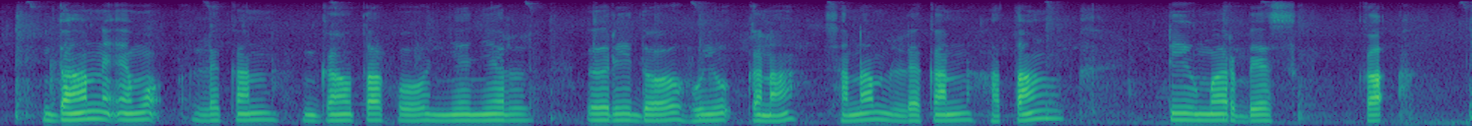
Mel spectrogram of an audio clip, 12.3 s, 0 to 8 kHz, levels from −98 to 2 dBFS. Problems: background sounds at intervals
